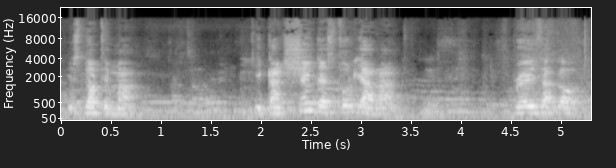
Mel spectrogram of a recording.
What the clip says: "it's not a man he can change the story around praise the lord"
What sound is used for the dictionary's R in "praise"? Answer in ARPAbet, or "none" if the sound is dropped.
R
